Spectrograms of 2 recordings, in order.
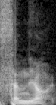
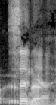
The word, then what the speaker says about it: Senja: You mean Senja? – Senja, yeah. – Yeah. – Yeah, soft J.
